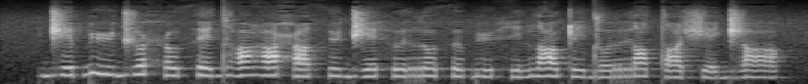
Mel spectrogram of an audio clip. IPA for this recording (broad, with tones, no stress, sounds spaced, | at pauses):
d͡ʒ e˨ ɓ y˦˨ d͡ʒ u˦ ħ u˨ θ e˨ dʱ ɑ˦ ɦ ɑ˦ ħ ɑ˨ θ y˨ d͡ʒ e˨ h ɯ˨ r o˦ θ ɯ˨ ɓ y˨ h i˨ n ɑ˦ ʈ i˨ d o˨ r ø˦ tˤ e˨˦ ʃ e˨ d͡ʒ ɑ˦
